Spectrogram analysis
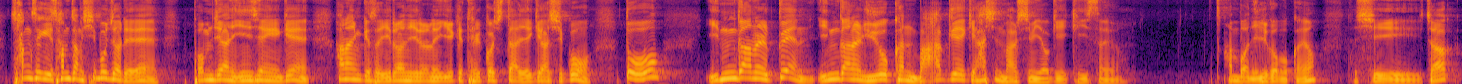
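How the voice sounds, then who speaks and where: A young man preaching an evangelistic sermon. He keeps asking the congregation questions and answers them himself. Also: a bit bright. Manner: acts out children's voices in a brief high voice.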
